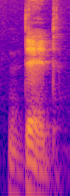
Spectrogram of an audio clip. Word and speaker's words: dead: a pronunciation problem dead ends in a d dead when there's a d at the end of the word it's not pronounced like a th so there is a difference between dead and death death the second one your tongue is between your front teeth F making that noise but when you say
